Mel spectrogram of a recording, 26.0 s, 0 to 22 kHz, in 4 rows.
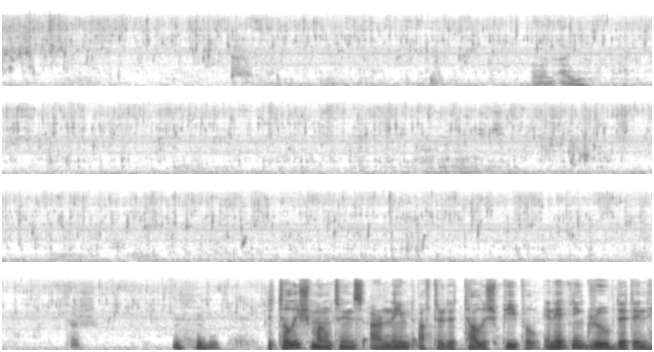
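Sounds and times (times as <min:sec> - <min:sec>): water trickling and dripping: 0:00.0 - 0:26.0
soft hiss: 0:08.2 - 0:12.4.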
